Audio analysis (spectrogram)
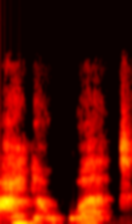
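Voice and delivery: put-on hushed, soft whisper in a small child's voice. A mother retelling what her three-year-old son whispered to her, retelling a toddler's whisper. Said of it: "he's whispering mommy to me".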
